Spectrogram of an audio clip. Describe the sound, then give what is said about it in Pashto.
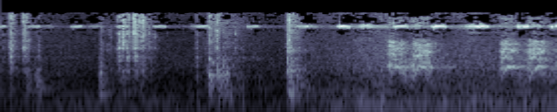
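Knocking on a door at midnight: a few sharp raps arrive in short groups separated by pauses, over a steady high cricket chirp, with softer rustling sounds after them. “دروازه ټکېږي؟ او دروازه ټکېږي.”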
